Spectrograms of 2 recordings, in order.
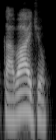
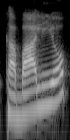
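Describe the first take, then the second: First: The ll is pronounced like 'y'. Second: The ll is pronounced like 'li'. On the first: The speaker calls it right. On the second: The speaker calls it wrong.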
